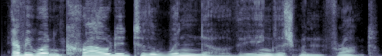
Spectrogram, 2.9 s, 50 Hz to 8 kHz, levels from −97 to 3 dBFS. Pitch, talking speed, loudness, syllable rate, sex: 150 Hz, 190 wpm, -18 LUFS, 6.0 syllables/s, male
